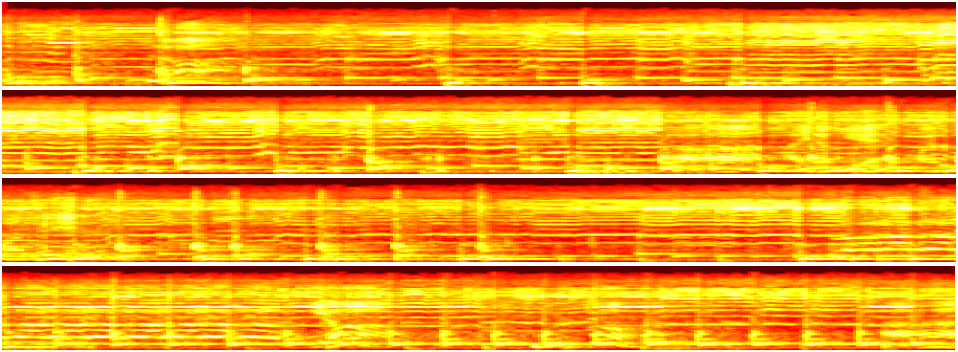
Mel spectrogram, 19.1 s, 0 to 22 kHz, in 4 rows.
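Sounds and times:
drum strokes: 0.0 - 19.0
reedy wind instrument melody: 0.0 - 19.0.

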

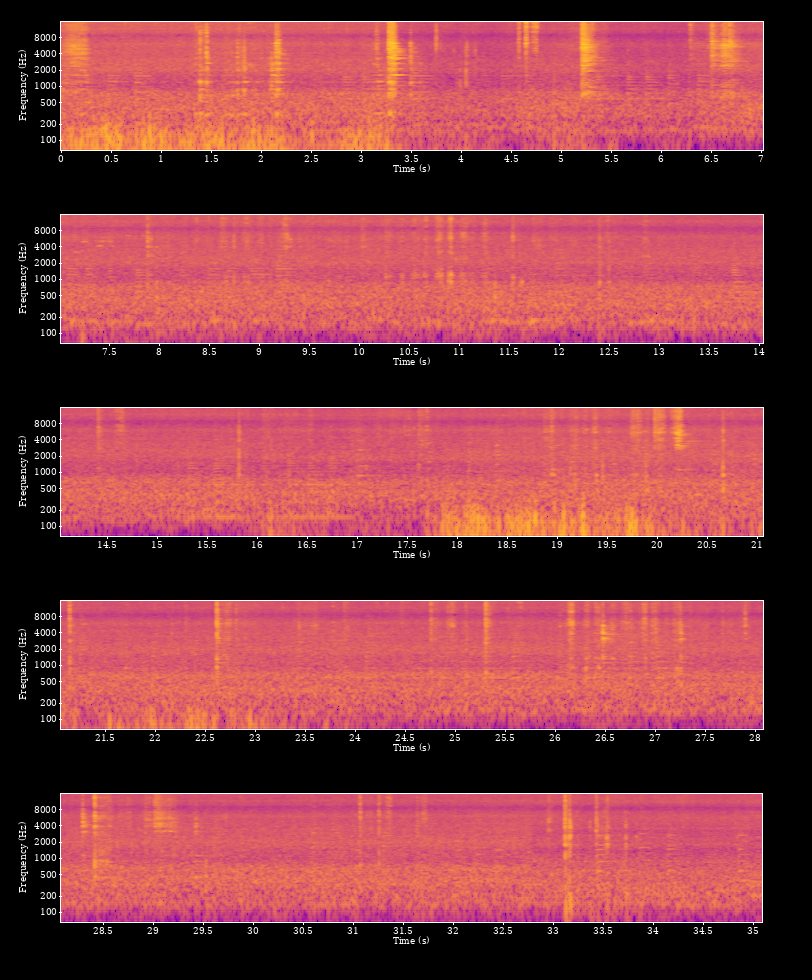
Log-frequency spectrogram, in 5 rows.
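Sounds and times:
metal spoon scraping a pot: 0.0 - 0.4, 1.4 - 2.4, 3.2 - 5.6, 6.3 - 12.6, 18.8 - 21.3, 22.6 - 29.8
steady rushing noise: 0.0 - 35.0.

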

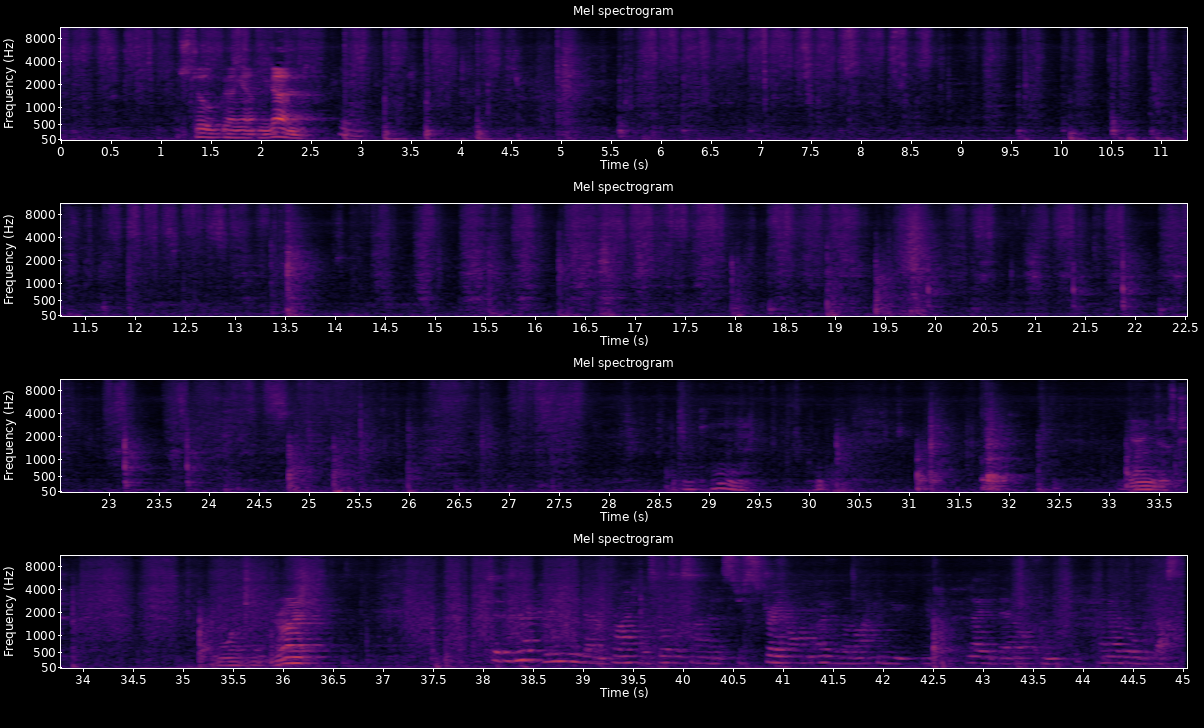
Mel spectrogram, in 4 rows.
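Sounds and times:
hand brush scrubbing wood: 0.0 - 4.6, 5.6 - 13.4, 33.9 - 36.6, 37.2 - 40.3, 43.2 - 45.0.

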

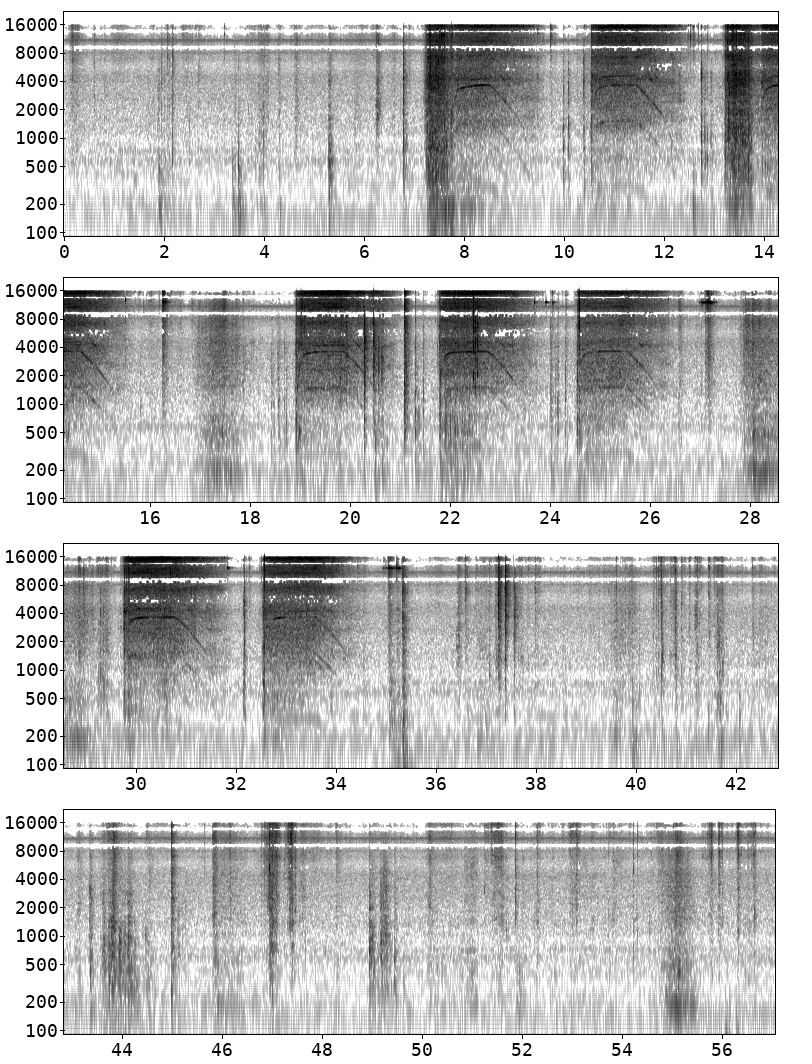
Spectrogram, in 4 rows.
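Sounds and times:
cordless drill whining: 7.2 - 9.6, 10.5 - 12.5, 13.2 - 15.6, 18.9 - 21.0, 21.8 - 23.9, 24.5 - 26.5, 29.7 - 31.9, 32.5 - 34.4.

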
